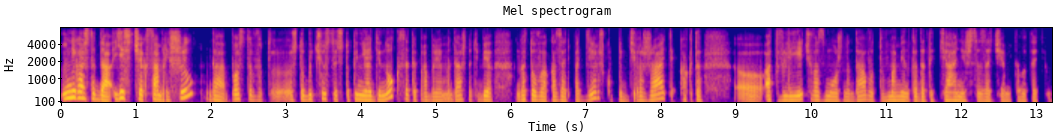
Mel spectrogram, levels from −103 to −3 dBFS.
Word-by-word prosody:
Мне 245 +5 +10
кажется, 230 -4 +6
да. 170 - +7
Если 235 +5 +6
человек 185 - +4
сам 180 -4 +6
решил, 245 - +3
да. 165 -4 0
Просто 190 -1 0
вот, 150 -1 -13
э, - - -5
чтобы 180 +2 -1
чувствовать, 195 -5 -2
что - - -7
ты 190 - 0
не 175 -2 +5
одинок 165 - +3
с - - -13
этой 165 -3 -2
проблемой, 145 -3 -5
да, 165 +1 -1
что 170 - -10
тебе 160 -3 0 0.3
готовы 170 -3 0
оказать 145 0 -4
поддержку, 170 - -4
поддержать, 155 +8 -1
как-то, - - -5 0.4
э, - - -8 0.3
отвлечь, 160 +3 +1
возможно, 150 -4 -3
да, 155 +6 -2
вот 150 -6 -9
в 130 - -10
момент, 150 -2 -1
когда 140 -2 -2
ты - - -9
тянешься 145 -3 -3
за 135 -1 -4
чем-то 130 0 -8
вот 135 0 -8
этим 130 +2 -9
160 Hz, 190 wpm, -24 LUFS, 145-180 Hz, 0.4 s, Мне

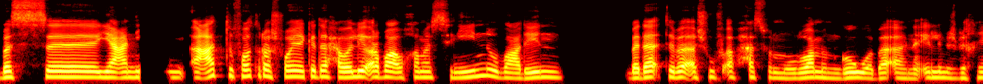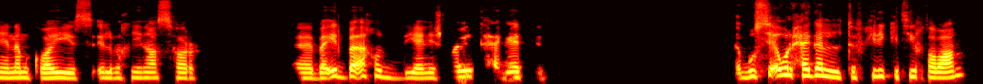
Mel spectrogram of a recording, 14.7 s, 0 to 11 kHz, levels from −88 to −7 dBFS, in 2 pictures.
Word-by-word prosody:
بس 190 +2 0 0.4
يعني 180 +1 +4 0.4
قعدْت 230 -1 +4
فترة 215 +1 0
شوية 200 +1 +1
كده 205 0 0
حوالي 185 +2 +3
4 190 0 +5
أو 175 - +3
5 185 0 -5
سنين، 190 +7 -3
وبعدين 175 -1 -1 0.5
بدأت 185 +4 +2
بقى 190 - +3
أشوف 195 -1 -7
أبحث 185 -1 -4
في - - -20
الموضوع 165 +2 0
من 170 -4 -5
جوّه 170 0 +1
بقى، 165 0 -2
أنا 155 -1 -8
إيه - - -8
اللي 180 0 -2
مش 165 -2 -7
بيخلّيني 170 +1 -6
أنام 175 0 -1
كويس 165 -1 0
إيه - - -10
اللي 175 0 -3
بيخلّيني 175 0 -6
أسهر. 170 -1 -6 0.8
آآ 165 - -1
بقيت 165 +5 +1
بقى - - +6
آخد 170 -7 -5
يعني 165 -1 -2
شوية 195 +5 -1 0.2
حاجات 180 0 -1
كده. - - -26 1.4
بُصّي، 200 +4 -1
أول 260 -1 +5
حاجة 230 +2 +5
التفكير 190 -1 -1
الكتير 205 -1 -5
طبعًا. 180 +6 +4
180 Hz, 185 wpm, -23 LUFS, 170-195 Hz, 1.4 s, بقى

